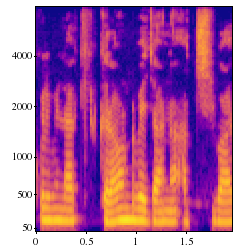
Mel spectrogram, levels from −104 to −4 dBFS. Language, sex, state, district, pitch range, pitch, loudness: Hindi, male, Bihar, Samastipur, 135-155 Hz, 145 Hz, -18 LUFS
